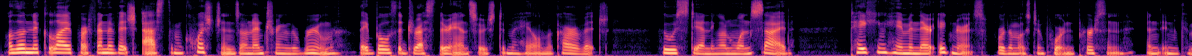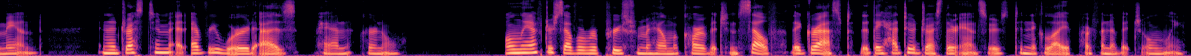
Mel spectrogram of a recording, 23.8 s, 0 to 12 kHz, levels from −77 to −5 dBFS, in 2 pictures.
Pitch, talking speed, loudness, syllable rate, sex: 190 Hz, 170 wpm, -20 LUFS, 5.9 syllables/s, female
